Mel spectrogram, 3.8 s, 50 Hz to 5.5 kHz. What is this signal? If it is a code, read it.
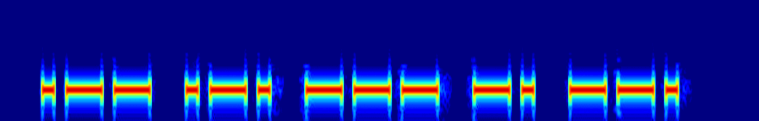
Morse code, heard as a keyed tone, about 20 wpm, 600 Hz. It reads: WRONG
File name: cw-books / winnie-the-pooh / winnie-20wpm-page-0009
